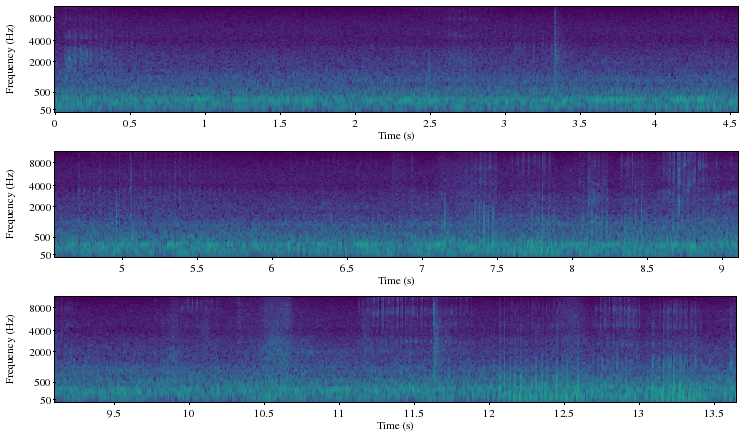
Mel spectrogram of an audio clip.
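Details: Skrutt, a female pet cat, snoring as she sleeps: a soft, steady low rumble runs throughout under a faint hiss, with a few brief clicks and rustles.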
